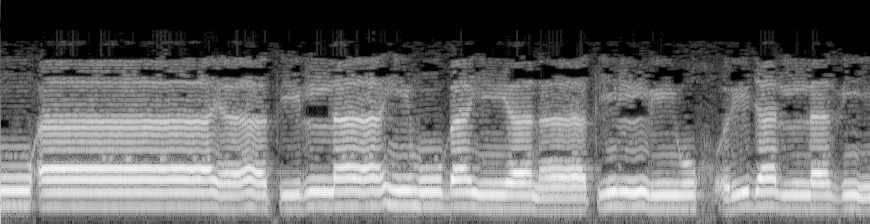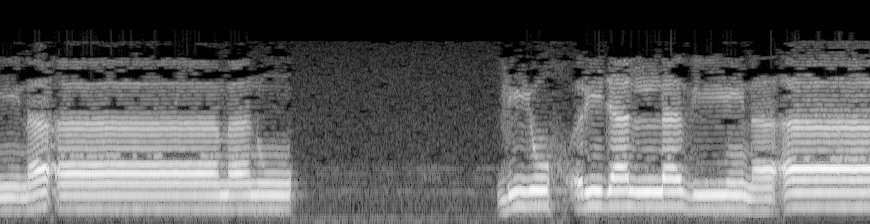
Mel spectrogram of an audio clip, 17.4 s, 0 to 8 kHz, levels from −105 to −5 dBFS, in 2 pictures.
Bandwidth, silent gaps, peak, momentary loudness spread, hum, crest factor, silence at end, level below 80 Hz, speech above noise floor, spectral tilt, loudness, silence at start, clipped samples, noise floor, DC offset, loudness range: 4 kHz; none; -2 dBFS; 7 LU; none; 12 dB; 0 s; -62 dBFS; 42 dB; -13 dB/octave; -15 LUFS; 0 s; under 0.1%; -56 dBFS; under 0.1%; 6 LU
